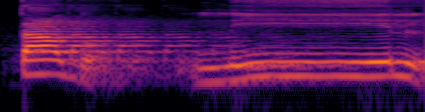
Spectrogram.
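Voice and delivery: তাদলিল with লিল drawn three counts; three-beat stretch. Shown as a demonstration. Teacher chanting তাদলিল with a three-count stretch. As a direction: hold লিল long. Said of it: "লিলে তিন আলিফ টান হবে".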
